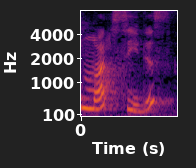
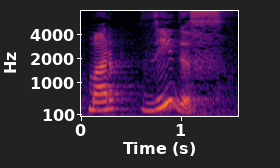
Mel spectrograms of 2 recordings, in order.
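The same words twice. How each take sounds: First: مرسيدس as "mar-SEE-des"; hissed S in the middle of مرسيدس; wrong S pronunciation. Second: مرسيدس as "mar-ZEE-des"; slow مرسيدس with a buzzing middle Z; correct Z pronunciation. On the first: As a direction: say مرسيدس with S, not Z. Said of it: "ما بقولش مرسيدس، غلط". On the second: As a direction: say مرسيدس with Z, not S. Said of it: "بقول مرسيدس". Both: Shown as a demonstration.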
